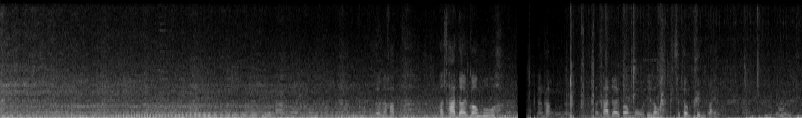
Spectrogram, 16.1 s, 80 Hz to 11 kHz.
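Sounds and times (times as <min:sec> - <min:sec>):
motorcycle engine passing: 0:00.0 - 0:06.8
wind noise on microphone: 0:00.0 - 0:16.0.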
